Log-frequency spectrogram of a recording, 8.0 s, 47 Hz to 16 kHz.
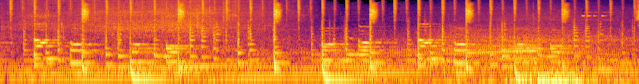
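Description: A BMW i8 Roadster drives with its roof open, steady engine and road noise broken by repeated sharp shifts and revs over several seconds, loud and close.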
